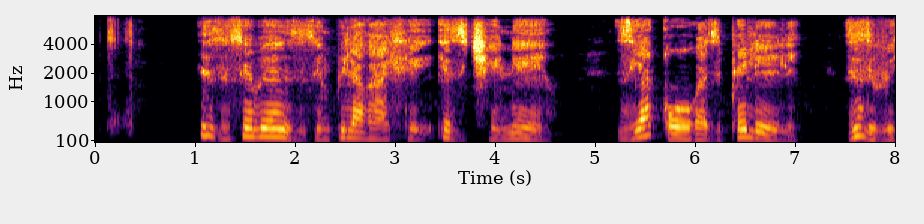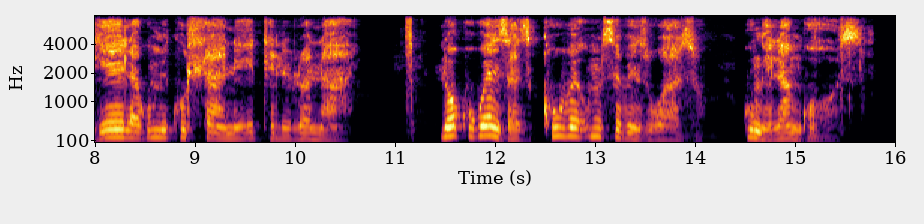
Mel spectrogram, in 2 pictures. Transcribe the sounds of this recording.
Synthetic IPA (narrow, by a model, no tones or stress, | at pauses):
izisɛβend͡zʱizempʼilaɣaɬɛezit͡ʃʼijɛnɛːjɔ | zijaɡ͡ǃʱɔɣazipʰɛlɛlɛ | ziziviɣɛlaɣumikʰuɬanɛːtʰɛlɛlwanaːjɔ | lokʰuɣwɛnd͡zʱaziǃʰuβɛum̩sɛβend͡zʱiwazɔ | ɣuŋɛlaŋɔːz̥i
